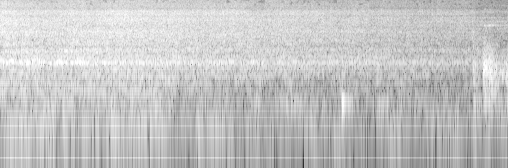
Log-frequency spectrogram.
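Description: Boiled black chickpeas with some of their liquid hitting hot ghee and fried tomato masala in a kadhai: a loud sizzling hiss that is strongest at first and slowly dies down as the pan cools.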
